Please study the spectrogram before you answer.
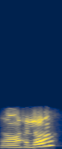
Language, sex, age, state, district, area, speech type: Assamese, female, 30-45, Assam, Jorhat, urban, conversation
